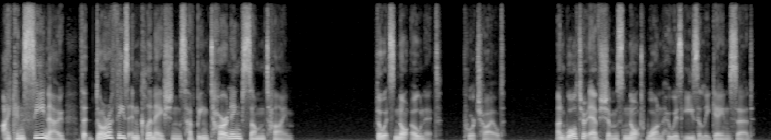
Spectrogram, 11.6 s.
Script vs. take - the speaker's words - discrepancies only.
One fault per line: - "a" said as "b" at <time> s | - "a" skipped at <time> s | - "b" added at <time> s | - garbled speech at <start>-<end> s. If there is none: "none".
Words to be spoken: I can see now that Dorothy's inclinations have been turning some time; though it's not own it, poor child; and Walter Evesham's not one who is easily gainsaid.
none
